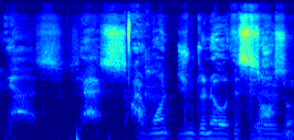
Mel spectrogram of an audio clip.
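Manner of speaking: hushed whisper, barely voiced; whispered aside. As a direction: whisper so she can't hear. Secretly praising niece.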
